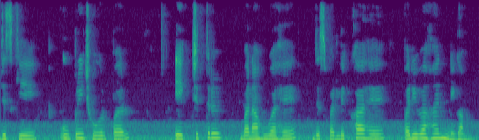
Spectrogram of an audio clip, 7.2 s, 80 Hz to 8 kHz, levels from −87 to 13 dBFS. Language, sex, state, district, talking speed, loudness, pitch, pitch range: Hindi, female, Uttar Pradesh, Lalitpur, 125 wpm, -16 LUFS, 210 Hz, 195-230 Hz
